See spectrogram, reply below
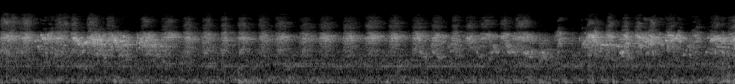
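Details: A family of budgerigars chattering together: dense, continuous warbling and scratchy chirps overlapping without pause, with a brief lull near the end before the busy twittering resumes.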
